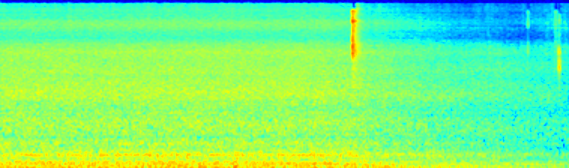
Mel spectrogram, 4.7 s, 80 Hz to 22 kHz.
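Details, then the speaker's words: Late-1960s McGraw-Edison Eskimo 3-speed all-metal box fan running on high after its roaring startup: loud, even airy roar fading gradually toward the end, no ticking or grinding; healthy. "Now, this thing absolutely has a has an absolutely roaring startup sound on high speed."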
